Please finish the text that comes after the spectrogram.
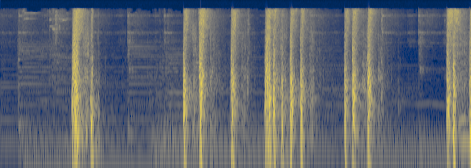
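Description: Shotgun blasts fired at Canada geese on a hunt in Alberta, with several loud, close reports coming in quick clusters of two and three across a few seconds, and no talking.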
